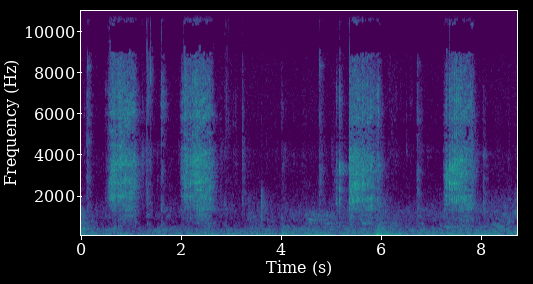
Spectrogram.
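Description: A vegetable peeler scraping strips of peel off citrus fruit, an orange and then a lemon: four short, faint scraping strokes a second or two apart, with light clicks between.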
